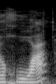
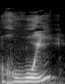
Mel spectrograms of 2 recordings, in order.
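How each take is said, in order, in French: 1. La voyelle sonne comme 'wah'. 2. La voyelle sonne comme 'weh'. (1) "au lieu de roi" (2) "la langue de la royauté, c'était de dire roué"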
